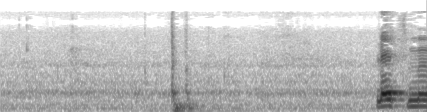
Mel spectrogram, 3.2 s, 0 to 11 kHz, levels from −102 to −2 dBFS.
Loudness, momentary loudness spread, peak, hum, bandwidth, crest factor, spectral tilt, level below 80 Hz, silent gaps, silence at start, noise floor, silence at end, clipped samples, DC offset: -24 LUFS; 25 LU; -8 dBFS; none; 8 kHz; 22 dB; -6.5 dB/octave; -58 dBFS; none; 1.3 s; -54 dBFS; 0 s; under 0.1%; under 0.1%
